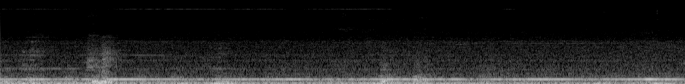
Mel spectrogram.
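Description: Airport rail-link electric train running: a steady low rumble under a constant motor hum, with a few knocks from the wheels about a second in and near four seconds.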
